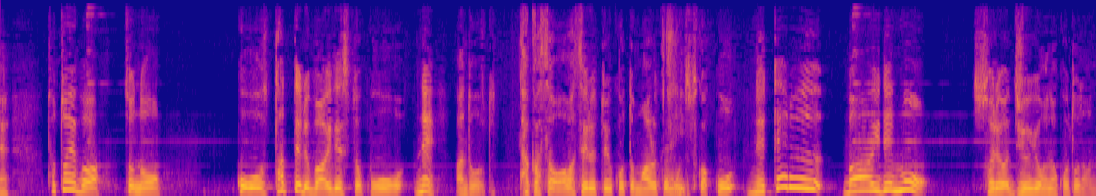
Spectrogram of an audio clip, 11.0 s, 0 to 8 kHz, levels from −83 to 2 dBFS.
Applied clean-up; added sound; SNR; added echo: neural separator model SepFormer DNS4.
